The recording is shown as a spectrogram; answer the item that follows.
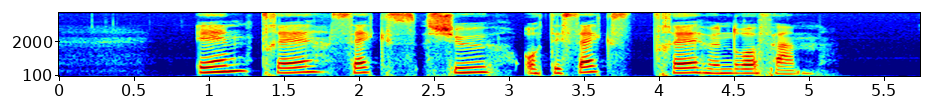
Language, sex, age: Norwegian, female, 31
